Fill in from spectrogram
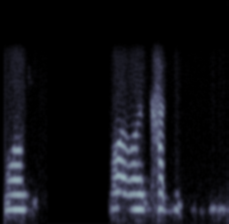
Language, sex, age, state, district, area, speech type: Manipuri, female, 60+, Manipur, Kangpokpi, urban, conversation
